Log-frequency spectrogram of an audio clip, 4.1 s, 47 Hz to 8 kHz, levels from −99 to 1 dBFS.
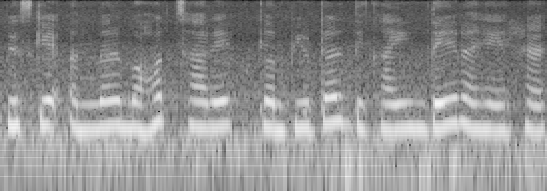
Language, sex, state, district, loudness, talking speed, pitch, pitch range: Hindi, female, Madhya Pradesh, Dhar, -15 LUFS, 130 wpm, 255 Hz, 250-270 Hz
